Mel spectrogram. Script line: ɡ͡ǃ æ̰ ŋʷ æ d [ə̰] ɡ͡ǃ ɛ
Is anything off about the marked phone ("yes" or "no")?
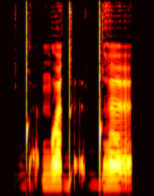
yes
